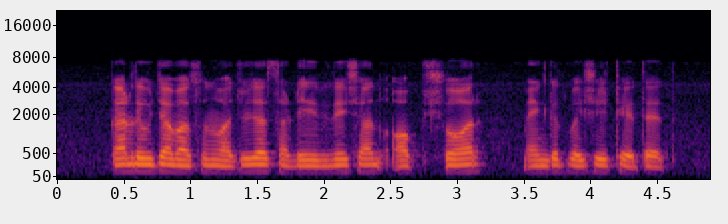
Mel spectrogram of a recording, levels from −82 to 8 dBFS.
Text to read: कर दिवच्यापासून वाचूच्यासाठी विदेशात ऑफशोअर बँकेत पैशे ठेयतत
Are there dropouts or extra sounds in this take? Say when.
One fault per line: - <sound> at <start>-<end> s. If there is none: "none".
none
